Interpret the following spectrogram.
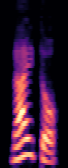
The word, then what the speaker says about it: ライト: The English L and R become the same sound. Light becomes raito.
